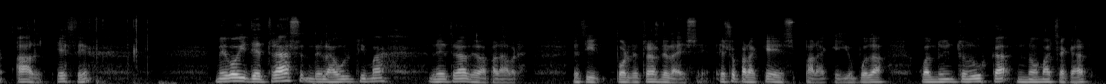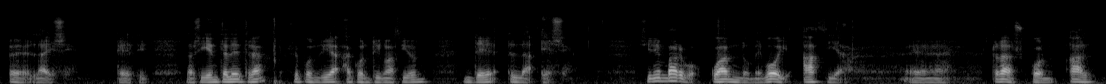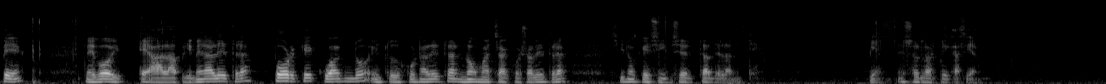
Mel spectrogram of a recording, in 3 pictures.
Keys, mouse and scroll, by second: 12.1 t, 16.9 BackSpace, 21.2 alt+b, 28.8 r.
